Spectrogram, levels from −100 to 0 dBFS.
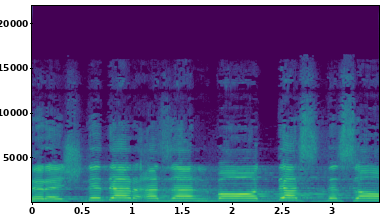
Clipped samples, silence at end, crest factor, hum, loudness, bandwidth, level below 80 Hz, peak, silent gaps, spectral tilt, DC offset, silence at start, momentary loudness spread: under 0.1%; 0 s; 16 dB; none; -26 LUFS; 16 kHz; under -90 dBFS; -10 dBFS; none; -2 dB/octave; under 0.1%; 0 s; 8 LU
